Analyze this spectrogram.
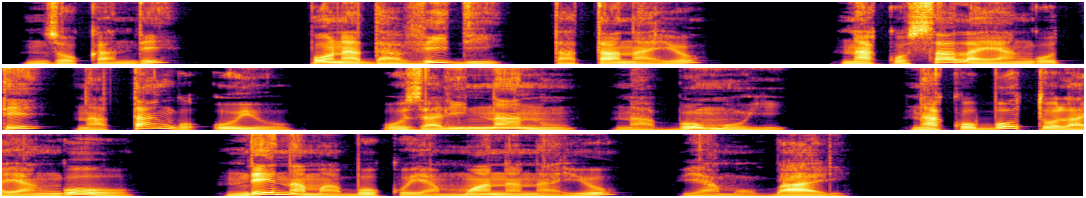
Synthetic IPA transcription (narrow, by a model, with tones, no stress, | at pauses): nzo˦ka˨nde˦ | po˦na˨da˨vi˦di˨ | ta˨ta˦na˨jɔ˦ | na˨ko˨sa˦la˨ja˨ŋɡo˦tɛ˦na˨ta˦ŋɡo̰˨ʔo˦jo˦ | o˨za˨li˦na˦nu˨na˨bo˦mo˨ji˦ | na˨ko˨bo˦to˨la˨ja˨ŋɡo˦ | nde˦na˨ma˨bɔ˦kɔ˨ja˨mwa˦na˨na˨jɔ˦ | ja˨mo˨ba˦li˨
